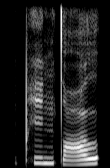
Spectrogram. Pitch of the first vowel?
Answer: high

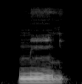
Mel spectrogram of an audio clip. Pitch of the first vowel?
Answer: low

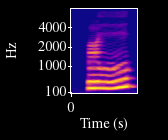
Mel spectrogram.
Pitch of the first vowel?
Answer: rising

